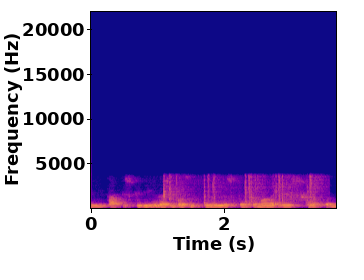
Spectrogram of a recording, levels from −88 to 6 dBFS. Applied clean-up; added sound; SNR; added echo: none; Coin (dropping); 17 dB; reverberation time 0.6 s.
